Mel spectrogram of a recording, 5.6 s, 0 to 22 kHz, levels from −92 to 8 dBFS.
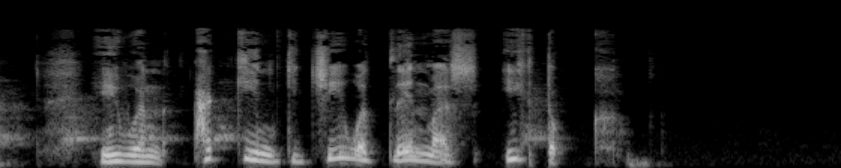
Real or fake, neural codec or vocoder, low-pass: real; none; 10.8 kHz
